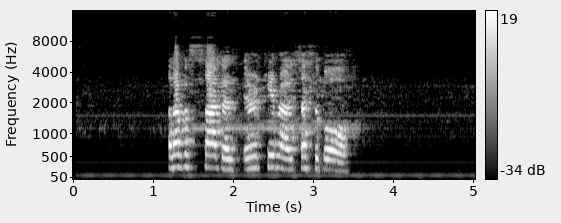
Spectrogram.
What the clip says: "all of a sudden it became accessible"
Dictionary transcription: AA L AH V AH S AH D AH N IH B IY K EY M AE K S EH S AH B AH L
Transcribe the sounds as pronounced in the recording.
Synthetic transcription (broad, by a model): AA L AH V AH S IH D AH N IH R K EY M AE S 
